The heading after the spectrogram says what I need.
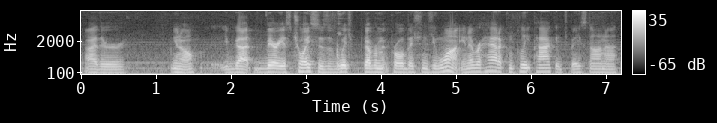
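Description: A man's voice: mid-range voice, level tone, moderate pace, few pauses, a little hiss or hum. A man explaining a point plainly in an interview.

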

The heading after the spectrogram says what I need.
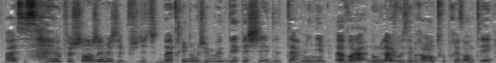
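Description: A young woman showing off her makeup purchases in a relaxed, chatty way. She fills her sentences with hesitations, laughs lightly now and then, and talks like she's catching up with friends from her bedroom. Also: fairly high pitch, brisk. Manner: chatty, laughing, many fillers. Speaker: beauty vlogger. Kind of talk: casual haul video.

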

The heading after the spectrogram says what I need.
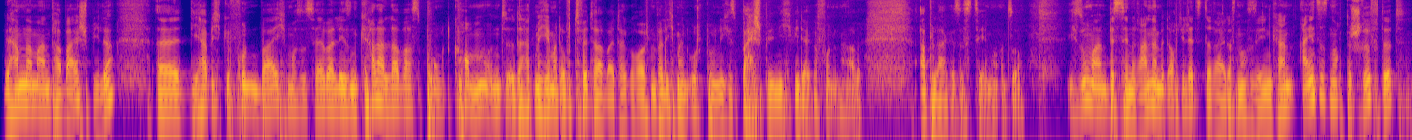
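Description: A husky, darkish male voice at medium pitch rattles along quickly in a casual, rambling conference keynote. It's an informal slide presentation given to an audience from a lecture hall stage. He speaks into a close handheld microphone, and the audio is dry.

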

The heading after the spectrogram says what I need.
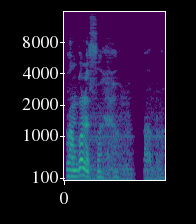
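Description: A man streaming live from home, talking loudly and crudely to his chat with lots of swearing. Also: medium pitch, steady tone, normal speed, slight background noise. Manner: loud, crude and profane, reacting to chat. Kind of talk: casual live stream talk.

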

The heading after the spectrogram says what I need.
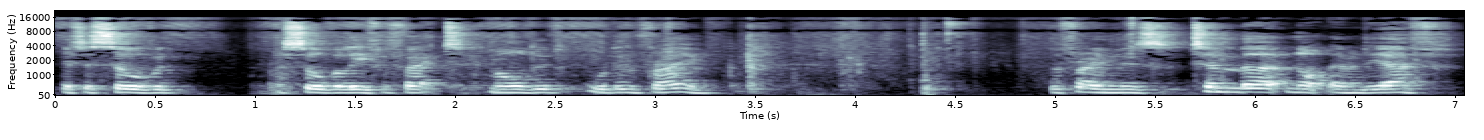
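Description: In an unhurried, warm voice that sits on the high side, with a flat delivery, a middle-aged antiques dealer comments casually on a painting for the camera. He gestures at the canvas and keeps repeating words and restarting. Recorded close up in a room at home, the audio has a roomy echo and slight background noise.

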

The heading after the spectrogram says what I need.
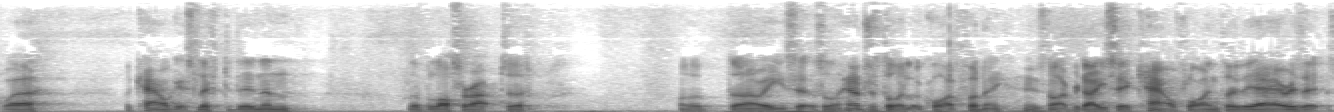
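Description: A fairly low-voiced man in his thirties chats to his phone camera around a farm yard. He tells stories in a casual, joking, matter-of-fact way, and the sound carries the closeness of a phone held at arm's length. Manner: chatty, jokey, matter-of-fact storytelling. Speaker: farmer vlogger. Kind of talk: casual vlog chat. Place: outdoors in a farm yard and indoors in a workshop. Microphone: handheld phone at arm's length.

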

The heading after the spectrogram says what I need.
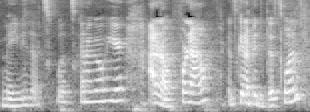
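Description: Recorded on a desk-distance camera in a collectibles-filled room, this collector vlogger, a twenty-something raised in Puerto Rico with Spanish as her first language, talks quickly in a high-ish voice. She's chatty and animated, squealing and laughing a lot, with slight background noise.

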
